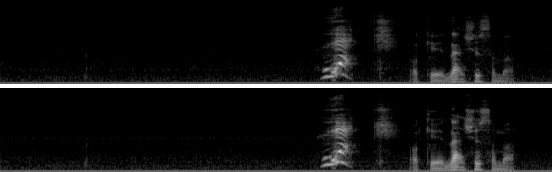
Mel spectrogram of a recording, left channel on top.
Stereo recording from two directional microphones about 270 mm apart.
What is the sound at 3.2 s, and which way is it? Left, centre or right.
Babbling, left.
